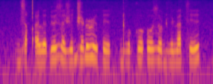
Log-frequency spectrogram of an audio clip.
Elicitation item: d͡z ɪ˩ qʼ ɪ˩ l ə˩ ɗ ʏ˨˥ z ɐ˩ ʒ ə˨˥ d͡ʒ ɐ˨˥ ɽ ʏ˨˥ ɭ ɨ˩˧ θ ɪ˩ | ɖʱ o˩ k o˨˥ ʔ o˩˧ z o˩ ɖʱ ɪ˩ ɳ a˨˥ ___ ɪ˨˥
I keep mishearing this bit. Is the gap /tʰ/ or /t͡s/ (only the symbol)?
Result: t͡s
